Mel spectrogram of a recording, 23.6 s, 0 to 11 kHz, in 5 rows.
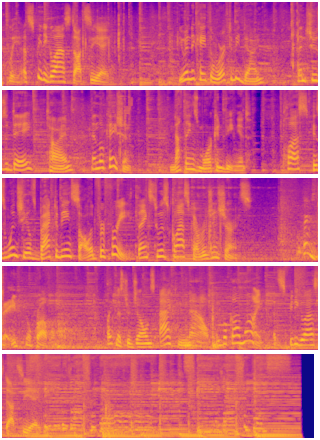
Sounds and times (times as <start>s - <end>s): Music: 0.0s - 23.5s
Speech: 2.6s - 6.7s, 7.3s - 13.2s, 13.9s - 15.2s, 15.8s - 19.6s.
